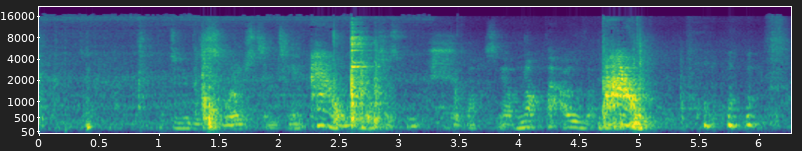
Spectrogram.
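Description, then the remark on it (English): Uneven clatter and scraping as a big square plate is turned, laid down and wrapped, with a few sharper ceramic knocks amid rustling, while voices murmur in the background. “this plate's too big for the wrap, I think.”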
